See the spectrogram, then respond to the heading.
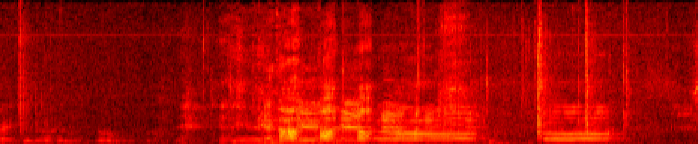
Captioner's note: all laughing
